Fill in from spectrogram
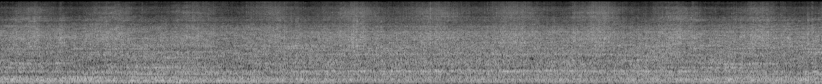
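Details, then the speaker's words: Ellis horizontal bandsaw, new blade just fitted after the first tension adjustment, run briefly to check tracking: steady hum with a rough swish pulsing about once a second; owner suspects a bearing, but all bearings felt free, source unknown. "got one bearing or something making a little bit of noise there. You can hear that. I checked all the bearings. They all felt like they were free, so I'm not sure where that's coming from."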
